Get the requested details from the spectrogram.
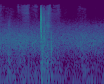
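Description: A heavy foot stomps down onto a wrestling ring mat with a thud.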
